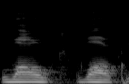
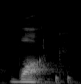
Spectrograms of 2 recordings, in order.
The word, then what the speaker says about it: walk: E tem muita gente que comete o erro de pronunciar walk com som de U, walk. Não é, gente, é walk.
